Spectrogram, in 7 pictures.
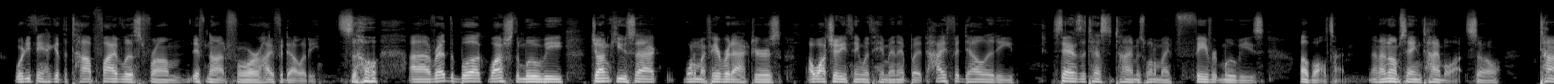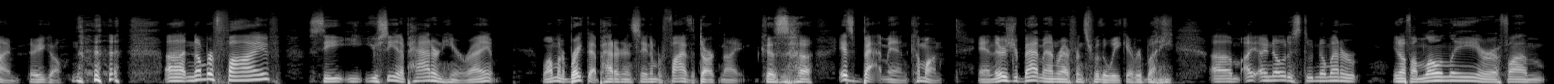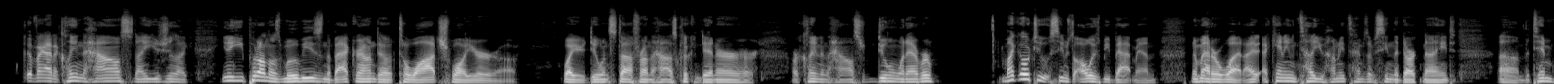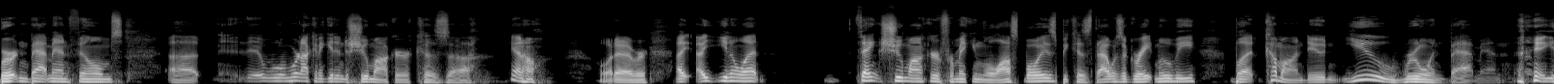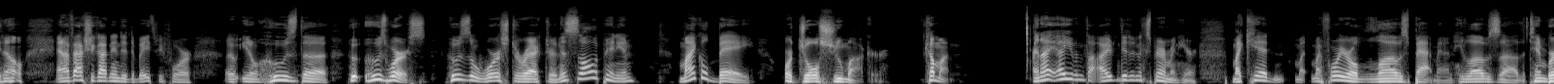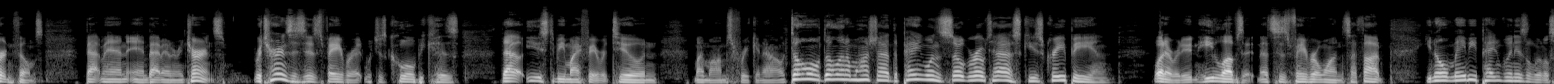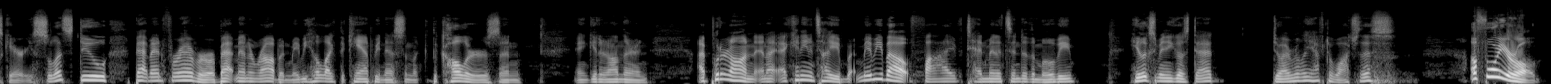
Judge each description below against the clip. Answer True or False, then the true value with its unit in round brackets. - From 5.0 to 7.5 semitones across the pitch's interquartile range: True (5.4 semitones)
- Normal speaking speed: False (230 wpm)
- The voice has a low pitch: True (130 Hz)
